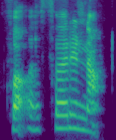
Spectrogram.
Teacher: नून के ऊपर जब ज़बर है तो हम नून को बिल्कुल भी स्ट्रेच नहीं करते, इसको हम बहुत जल्दी अदा करते हैं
